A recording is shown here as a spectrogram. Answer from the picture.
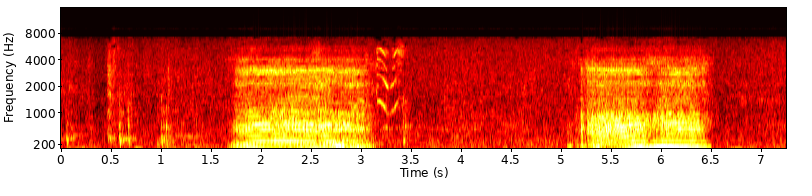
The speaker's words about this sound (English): who recorded this snoring. This is my mom snoring.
